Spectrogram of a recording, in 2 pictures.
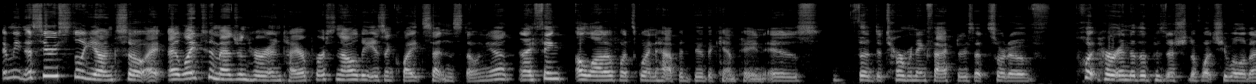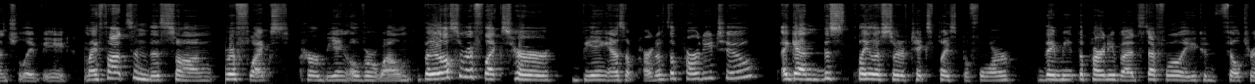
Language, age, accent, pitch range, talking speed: English, 20-39, American, 195-245 Hz, 215 wpm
